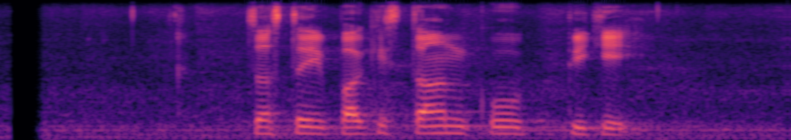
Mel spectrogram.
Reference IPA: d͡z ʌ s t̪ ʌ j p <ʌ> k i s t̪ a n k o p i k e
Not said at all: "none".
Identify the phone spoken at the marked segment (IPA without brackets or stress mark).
a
